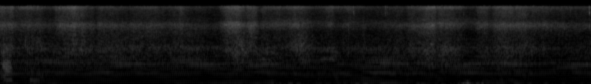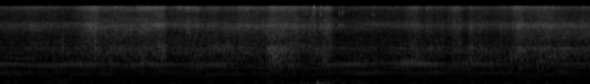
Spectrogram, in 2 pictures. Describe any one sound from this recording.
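Spray hisses from a nozzle in short bursts.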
